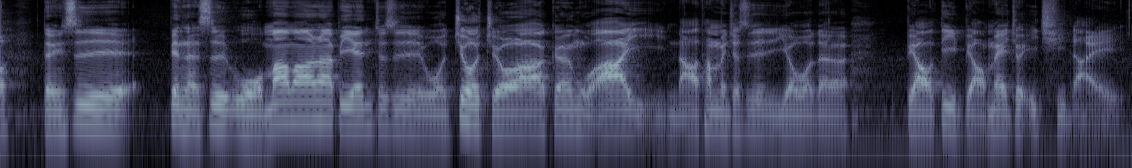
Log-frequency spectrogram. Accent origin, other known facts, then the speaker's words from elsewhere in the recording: Taipei, Taiwan; 我从小就是我是在甚至在台北的新义新义区那个长大这样子，然后我家我以前我家就是住在那个等于是现在的信义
